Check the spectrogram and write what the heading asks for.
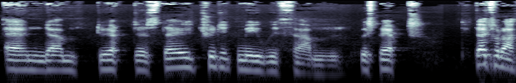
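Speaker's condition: Down syndrome

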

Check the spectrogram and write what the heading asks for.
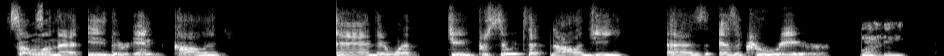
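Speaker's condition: No condition

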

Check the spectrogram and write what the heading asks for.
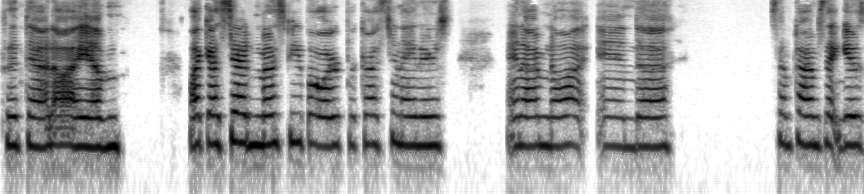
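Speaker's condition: Cerebral palsy; would like to have it

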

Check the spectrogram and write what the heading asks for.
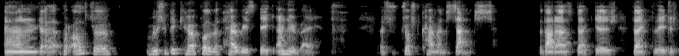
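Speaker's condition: Deafness with speech impediment, born deaf; speech shaped by years of speech therapy

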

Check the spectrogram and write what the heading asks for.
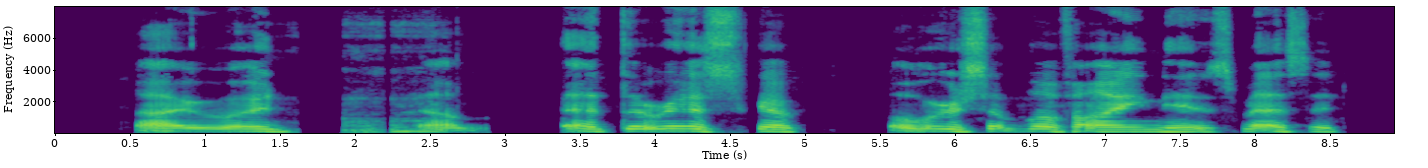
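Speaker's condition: Parkinson's disease, young onset

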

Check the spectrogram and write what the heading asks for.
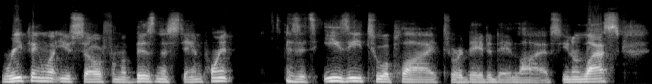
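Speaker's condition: No condition

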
